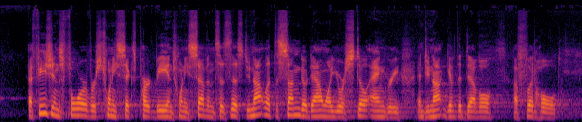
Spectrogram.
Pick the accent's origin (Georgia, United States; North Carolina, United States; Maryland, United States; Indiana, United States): Indiana, United States; I grew up in Indiana, and some of you may follow basketball, and so you may know the name Bobby Knight.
